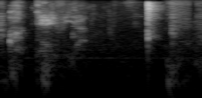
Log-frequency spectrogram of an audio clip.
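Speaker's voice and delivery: slow, soft whisper. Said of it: "I will whisper".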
